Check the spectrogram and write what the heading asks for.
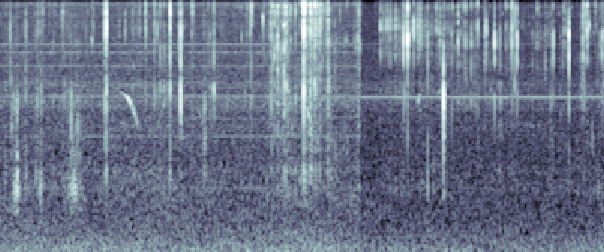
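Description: Near silence with faint, scattered clicks and short rustles.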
